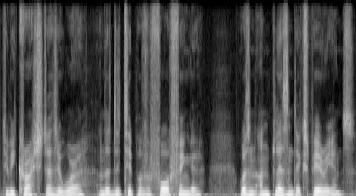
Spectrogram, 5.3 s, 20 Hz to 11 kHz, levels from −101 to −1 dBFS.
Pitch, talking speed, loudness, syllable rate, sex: 140 Hz, 180 wpm, -17 LUFS, 5.9 syllables/s, male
